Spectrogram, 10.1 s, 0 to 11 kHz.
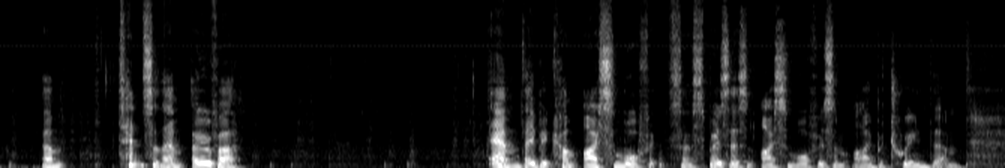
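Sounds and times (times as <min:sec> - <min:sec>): marker scratching on paper: 0:00.0 - 0:01.5, 0:02.2 - 0:05.2
man talking: 0:00.4 - 0:02.4, 0:04.8 - 0:09.7.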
